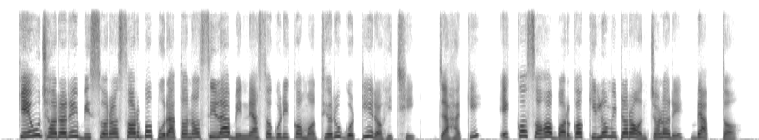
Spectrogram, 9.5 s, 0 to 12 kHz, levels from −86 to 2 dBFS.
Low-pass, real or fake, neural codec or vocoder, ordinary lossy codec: 10.8 kHz; fake; autoencoder, 48 kHz, 32 numbers a frame, DAC-VAE, trained on Japanese speech; none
